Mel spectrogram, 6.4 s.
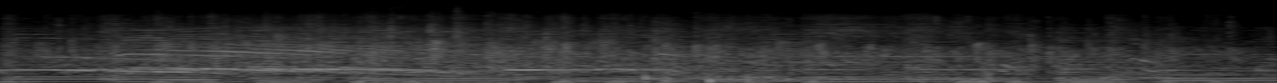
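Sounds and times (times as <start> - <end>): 
crowd cheering at a stand-up show: 0.1 - 3.7
audience applause welcoming a comedian at a stand-up show: 0.1 - 5.8.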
